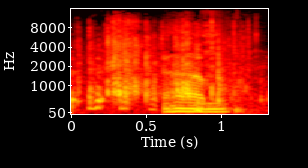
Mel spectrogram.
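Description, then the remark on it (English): Dice clatter and tumble across a hard tabletop, rolled to randomly decide how many years have passed in a game campaign, a quick rattling burst of small clicks lasting about a second, with a brief voiced murmur underneath. “You could also leave it to the fate of the dice.”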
